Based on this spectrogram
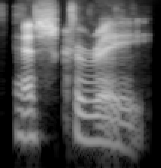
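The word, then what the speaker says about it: Xcaret: week you can Google eshare so x x c a r e t it's written X Kay but it's pronounced s Kay and you'll be able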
